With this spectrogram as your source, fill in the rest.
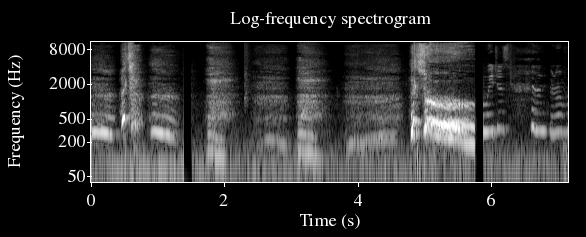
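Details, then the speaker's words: A run of varied sneezes from a person who felt one coming: several short explosive bursts with gasping intakes and voiced sounds. "oh hold on one second guys i i feel a sneeze coming hold on"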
